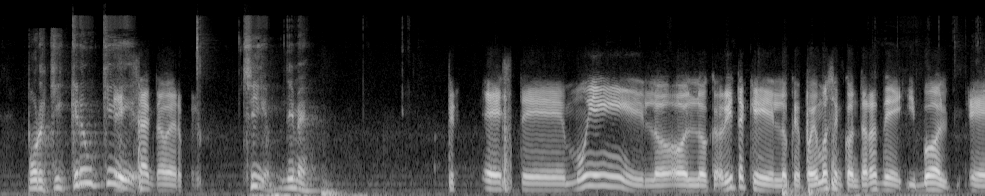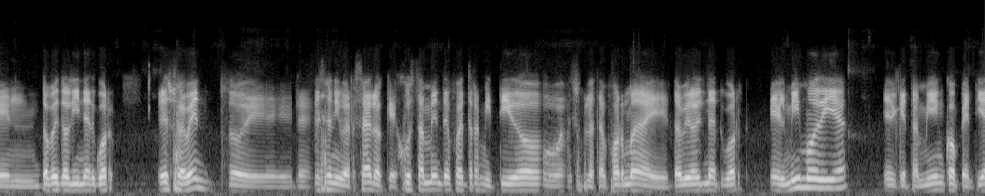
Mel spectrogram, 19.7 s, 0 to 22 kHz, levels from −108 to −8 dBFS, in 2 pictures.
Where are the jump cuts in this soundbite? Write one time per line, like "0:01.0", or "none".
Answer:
0:17.5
